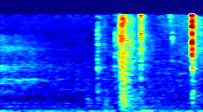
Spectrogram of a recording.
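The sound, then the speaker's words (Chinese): Knocking on an apartment door in a residential stairwell: a few quick, irregular raps, one noticeably louder than the rest, faint over a steady background hiss. “立刻上前敲门沟通”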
